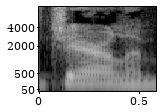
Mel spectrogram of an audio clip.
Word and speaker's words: Geraldine: Look, you know, my name is Geraldine, by the way. You're Carolyn. So yours is spelled with a K and mine is spelled with a J at the front.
